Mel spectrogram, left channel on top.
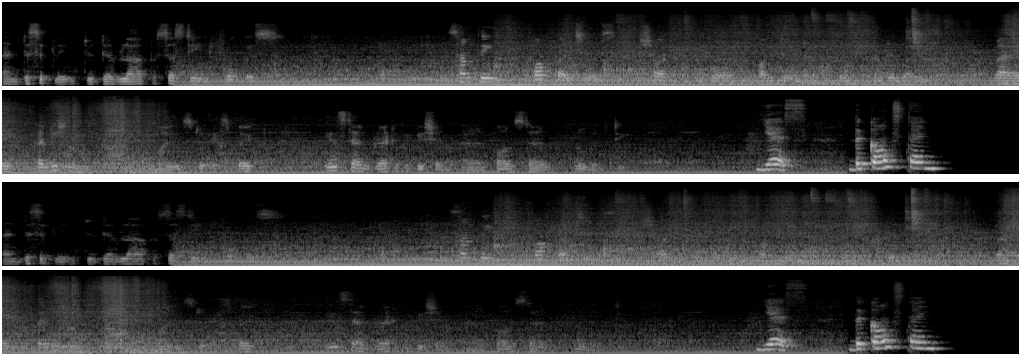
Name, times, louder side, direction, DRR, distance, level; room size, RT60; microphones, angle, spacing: voice 1, 0.0-2.8 3.1-3.4 4.5-6.7 7.1-11.1 11.6-16.4 17.0-17.1, left 6 dB, 80° left, 0.3 m, -35 dB
sound 1, 1.7-18.6, left 1 dB, ahead, 0.3 m, -34 dB
sound 2, 4.5-12.5, right 1 dB, 85° right, 1.1 m, -38 dB
voice 2, 17.6-18.1 18.6-19.6, left 2 dB, 50° left, 0.8 m, -24 dB
3.5 x 2.4 x 2.6 m
head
